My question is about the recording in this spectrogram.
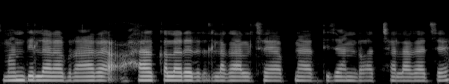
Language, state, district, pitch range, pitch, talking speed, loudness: Surjapuri, Bihar, Kishanganj, 180-185 Hz, 180 Hz, 145 wpm, -27 LUFS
